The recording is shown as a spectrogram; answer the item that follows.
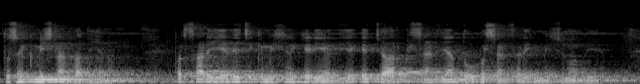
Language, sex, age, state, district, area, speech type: Dogri, male, 45-60, Jammu and Kashmir, Reasi, rural, spontaneous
